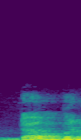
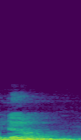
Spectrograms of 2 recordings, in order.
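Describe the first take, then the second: First: A b sound is heard at the end. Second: It ends on m with no b. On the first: The speaker calls it wrong. "डम्ब नहीं" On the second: The speaker calls it right. "तो क्या बोलते हैं डम"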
